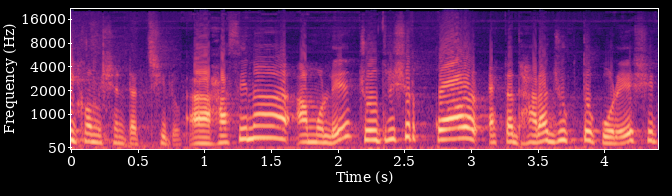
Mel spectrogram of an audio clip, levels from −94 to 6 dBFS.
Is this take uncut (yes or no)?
no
